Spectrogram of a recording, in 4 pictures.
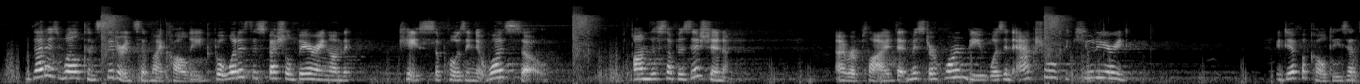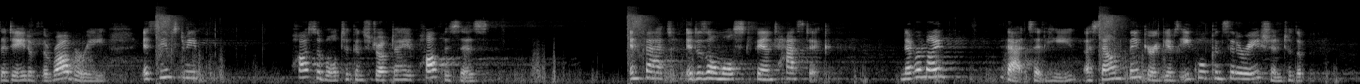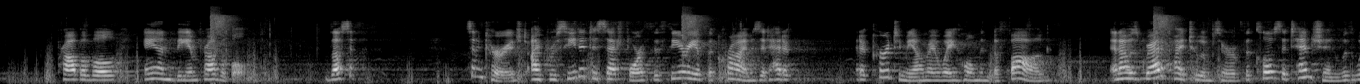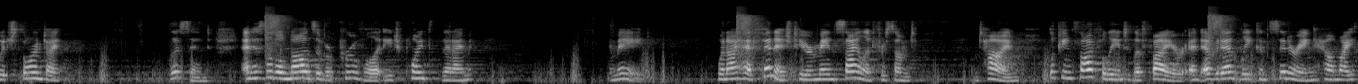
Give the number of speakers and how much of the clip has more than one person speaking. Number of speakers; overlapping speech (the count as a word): one, no overlap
